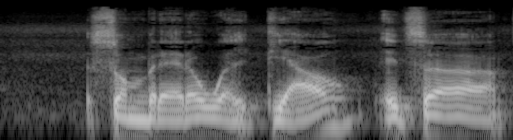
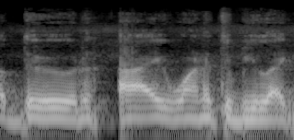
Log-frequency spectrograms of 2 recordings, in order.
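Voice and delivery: usual speaking voice

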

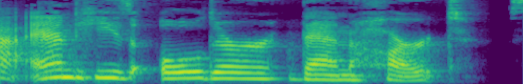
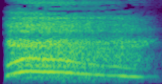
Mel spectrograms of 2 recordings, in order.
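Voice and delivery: shocked gasp; 10 semitones higher than usual. Real, not acted. Listener hears who walks in.

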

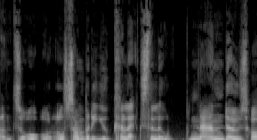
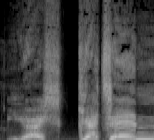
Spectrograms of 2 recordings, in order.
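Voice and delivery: high, loud victory yell; triumphant cheer; 13 semitones higher, 3 dB louder, much slower than usual. Real, not acted. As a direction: shout it like you just scored. Boss celebrates the share deal.

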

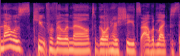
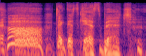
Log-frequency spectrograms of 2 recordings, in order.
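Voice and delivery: acted quote; 4 semitones higher, much slower than usual. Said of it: "And Eve was like".

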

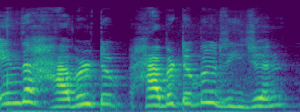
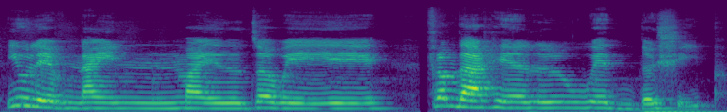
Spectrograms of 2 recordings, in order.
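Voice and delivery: menacing; 7 semitones lower, slower than usual. Acted. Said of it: "Jeremy Clarkson will find us".

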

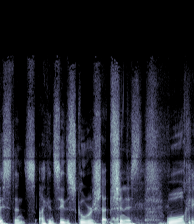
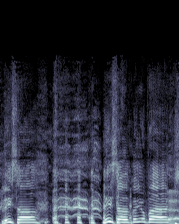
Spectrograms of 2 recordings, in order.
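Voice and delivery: hammed-up shout, pitched way up; calling across a field; 13 semitones higher than usual. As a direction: holler for a pupil from afar, laughing.

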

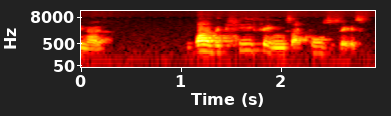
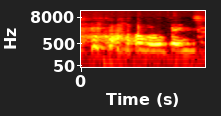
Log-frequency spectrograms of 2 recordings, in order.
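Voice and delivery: higher-pitched words through a laugh; amused laughing; 5 semitones higher, 5 dB louder, much slower than usual. Real, not acted. Speaker recalling becoming personal trainer, laughing. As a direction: laugh at your own unlikely choice. Laughs at own career choice.

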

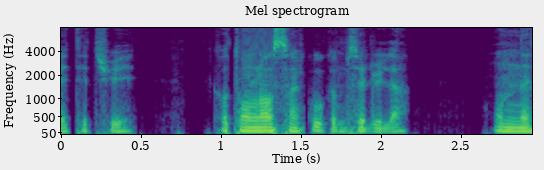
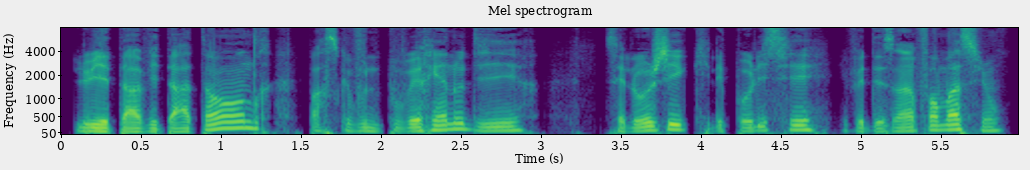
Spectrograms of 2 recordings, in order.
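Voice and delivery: mock-courteous threat with lively, rising phrases; menacing jovial captor; 2 semitones higher than usual. Anatole speaks into paralysed Rainer's ear, menacingly courteous. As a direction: play a captor politely toying with his prisoner. Anatole addresses the helpless captive.

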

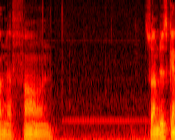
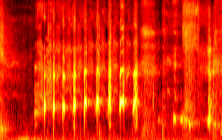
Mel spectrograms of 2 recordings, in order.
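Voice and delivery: long, high, loud cackling fit; real laughing fit, very loud; helpless laughter; 9 dB louder than usual. Real, not acted. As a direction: crack up uncontrollably. Cracks up rehearsing his opening line.

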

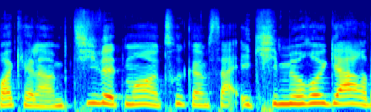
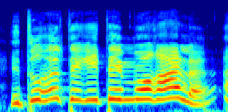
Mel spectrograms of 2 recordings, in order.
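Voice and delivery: high, loud sarcastic outcry; indignant jab; 10 semitones higher, 10 dB louder than usual. Retold or imitated. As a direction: throw his morals back at him.

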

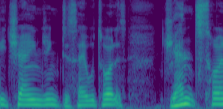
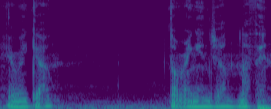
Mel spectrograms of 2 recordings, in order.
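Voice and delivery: whispering; 8 semitones lower, 16 dB quieter than usual. Real, not acted. Waiting quietly on the call.

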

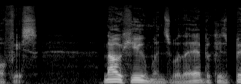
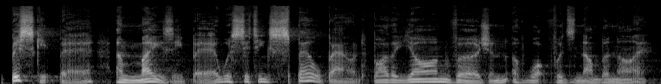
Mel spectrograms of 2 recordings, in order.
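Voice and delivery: ordinary delivery, nothing marked

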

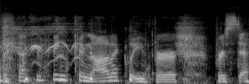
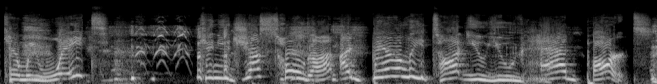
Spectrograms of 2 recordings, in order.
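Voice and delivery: exasperated God; 7 semitones higher than usual. Retold or imitated. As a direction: beg her to hold off, flustered.

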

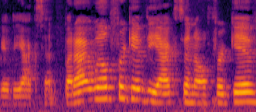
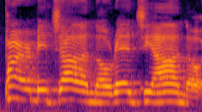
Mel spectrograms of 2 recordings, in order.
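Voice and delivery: slow, hammed-up Italian accent; showy, overdone Italian pronunciation; pretentious Italian accent. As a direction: savor each syllable in mock Italian. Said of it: "someone who's not Italian says".

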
